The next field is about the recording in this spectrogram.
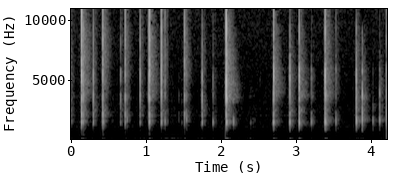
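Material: Plastic.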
